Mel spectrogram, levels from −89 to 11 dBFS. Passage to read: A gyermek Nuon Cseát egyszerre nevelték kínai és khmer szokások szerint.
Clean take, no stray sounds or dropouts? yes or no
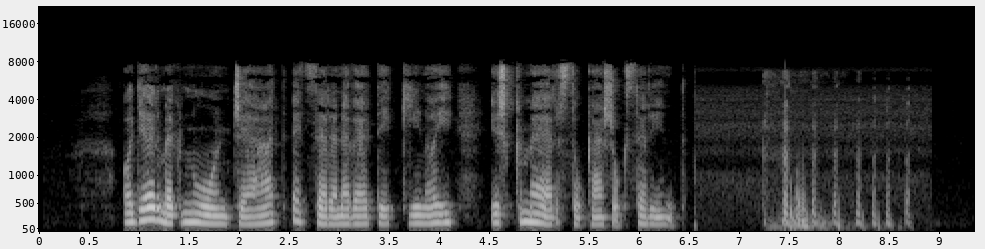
no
